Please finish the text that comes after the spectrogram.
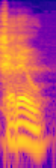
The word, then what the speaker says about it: Gerehou: si vamos allá ok moja y hereu se pronuncia hereu moja xerez bienvenido a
